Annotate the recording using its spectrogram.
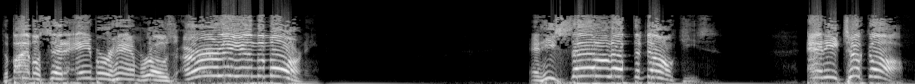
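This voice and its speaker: Casting: male preacher, forties, Southern US accent, very high forceful voice, folksy storytelling sermon delivery. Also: no echo, rough recording. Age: 40s.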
